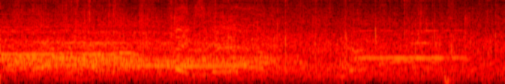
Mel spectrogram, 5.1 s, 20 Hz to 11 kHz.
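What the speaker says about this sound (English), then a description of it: "please turn and recognize with applause your family, your friends, and all of those who helped you arrive here." Commencement audience applauding at a 2010 USC Annenberg School for Communication graduation ceremony, a broad, steady wash of clapping from a large crowd that tapers slightly toward the end, with a few voices mixed in.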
